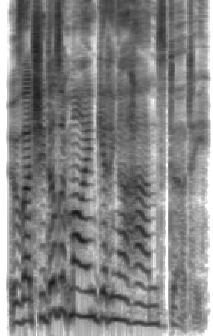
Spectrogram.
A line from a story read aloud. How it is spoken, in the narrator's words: Lord Bayford said smoothly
